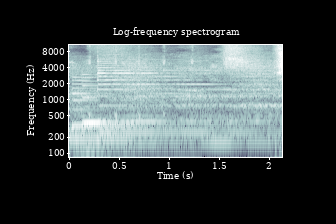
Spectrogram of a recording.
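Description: Stage keyboard playing slow, held chords in a soft choir-like pad sound; the chord changes at the start and the sound fades somewhat towards the end.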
